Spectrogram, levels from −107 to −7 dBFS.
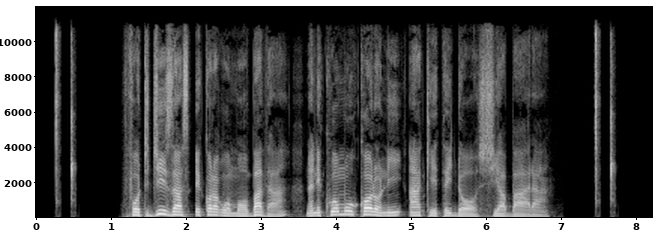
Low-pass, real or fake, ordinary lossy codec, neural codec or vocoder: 10.8 kHz; real; MP3, 96 kbps; none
